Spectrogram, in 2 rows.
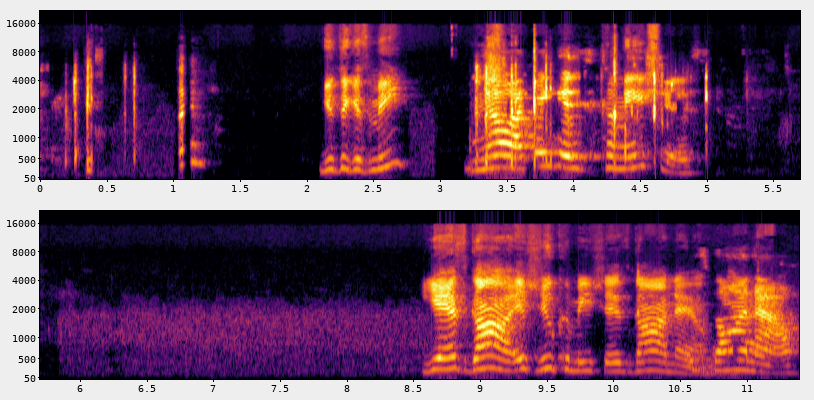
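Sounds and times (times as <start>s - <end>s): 
speech: 2.1s - 5.0s, 8.6s - 11.3s
faint phone line noise: 3.3s - 9.6s.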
